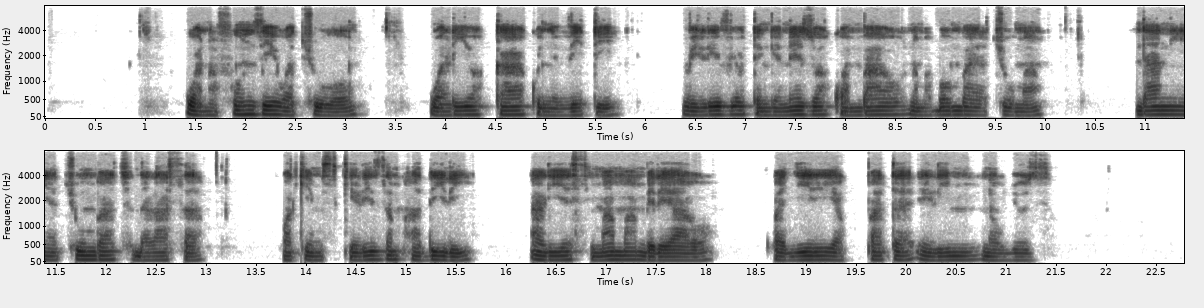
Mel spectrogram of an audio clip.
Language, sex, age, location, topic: Swahili, male, 25-35, Dar es Salaam, education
